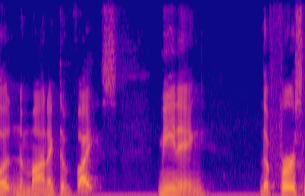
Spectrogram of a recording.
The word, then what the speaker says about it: mnemonic: Mnemonic actually starts with an M. What does that mean? Oh, did I spell it wrong? Yeah, that's it. Mnemonic.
